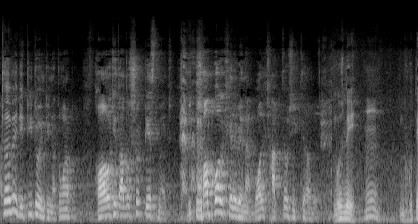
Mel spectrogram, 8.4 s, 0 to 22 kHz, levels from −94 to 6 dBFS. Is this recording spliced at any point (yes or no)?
yes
